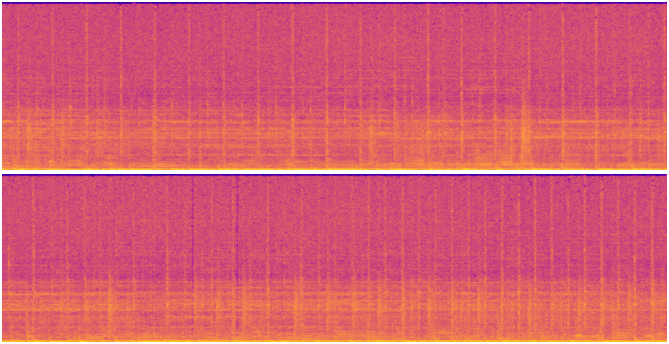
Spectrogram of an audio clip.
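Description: Live small-group jazz: a plucked double bass plays a busy line to the fore, accompanied by a drum kit.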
